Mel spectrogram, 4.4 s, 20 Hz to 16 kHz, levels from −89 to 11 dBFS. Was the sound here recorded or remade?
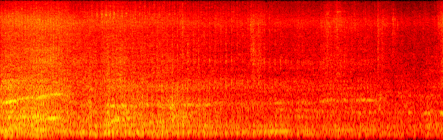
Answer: recorded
